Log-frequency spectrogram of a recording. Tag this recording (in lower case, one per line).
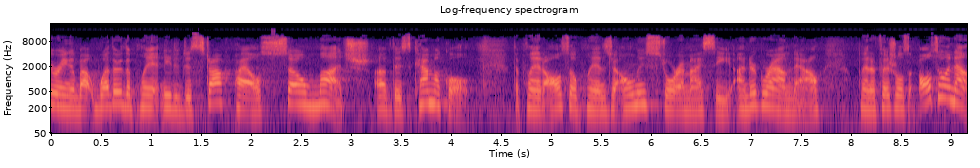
speech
